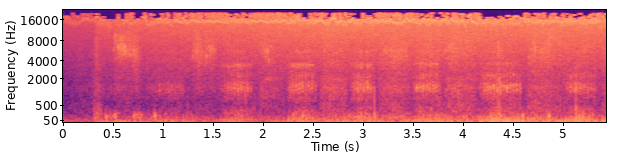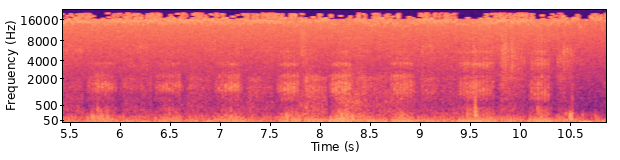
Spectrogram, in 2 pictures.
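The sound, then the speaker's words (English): A cat purrs steadily and loudly, a continuous rumbling drone with a regular rhythmic pulse as it breathes in and out, with no talking. “I hope you enjoyed those cat sounds.”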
